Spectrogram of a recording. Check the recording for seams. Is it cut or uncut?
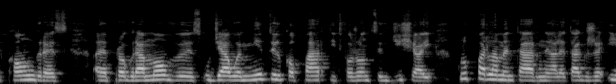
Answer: uncut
